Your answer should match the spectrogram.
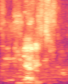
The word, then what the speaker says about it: Iñárritu: And I think Iñárritu, you have to say his name right. There was an accent on the thing. Can I try? Iñárritu.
